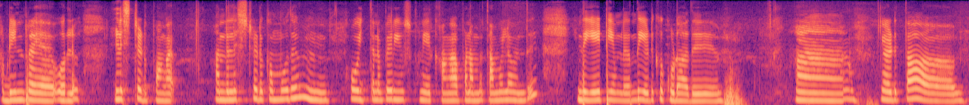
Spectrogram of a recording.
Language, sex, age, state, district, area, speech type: Tamil, female, 18-30, Tamil Nadu, Mayiladuthurai, urban, spontaneous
